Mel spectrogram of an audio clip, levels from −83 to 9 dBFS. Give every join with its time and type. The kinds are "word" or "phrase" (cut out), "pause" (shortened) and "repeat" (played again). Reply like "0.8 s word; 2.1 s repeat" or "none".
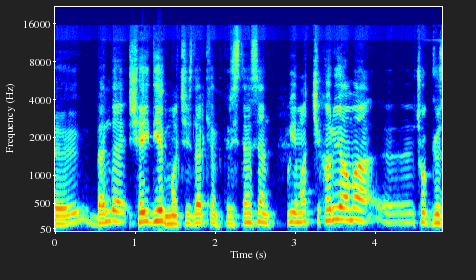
0.9 s word; 1.3 s word; 2.9 s word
